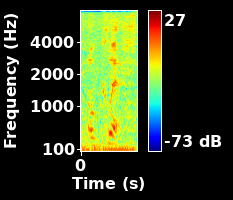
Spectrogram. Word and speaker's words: Oak Cliff: And some people don't know how to pronounce Oakliff, right? There's a little inflection. Oak Cliff. Oak Cliff. People are like Oak Cliff or something like that.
